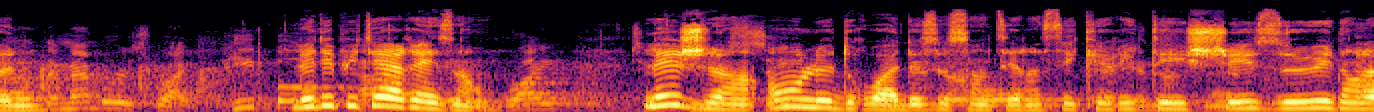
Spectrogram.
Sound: applause

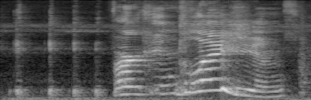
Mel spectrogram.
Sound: laughs

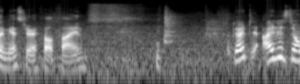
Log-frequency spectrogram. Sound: laughing

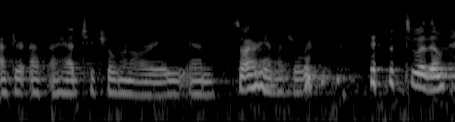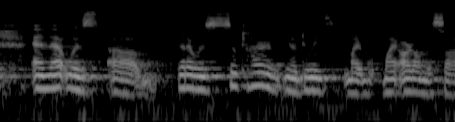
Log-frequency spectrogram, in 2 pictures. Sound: laughs

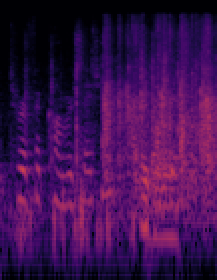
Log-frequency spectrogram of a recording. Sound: applause

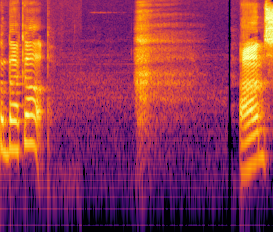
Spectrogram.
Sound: sighs

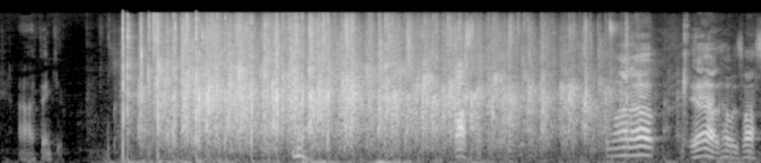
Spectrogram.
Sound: applause

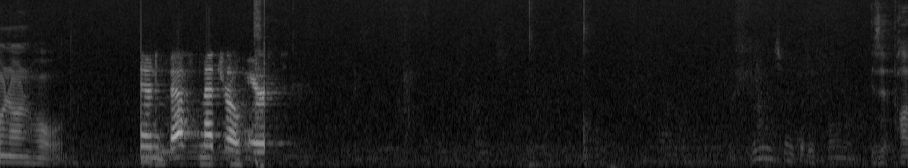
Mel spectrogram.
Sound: background audio stops

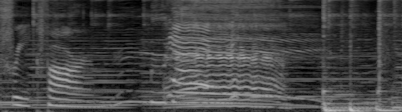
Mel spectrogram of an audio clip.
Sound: animal noises

